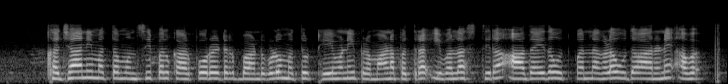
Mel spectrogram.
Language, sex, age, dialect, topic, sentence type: Kannada, female, 31-35, Dharwad Kannada, banking, statement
